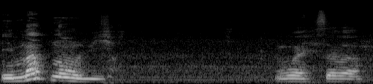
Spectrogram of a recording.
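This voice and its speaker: This let's play gamer rambles through casual gameplay commentary, swearing and sounding exasperated. His mid-range voice is a little mellow, slow-paced, and lively in intonation, picked up by a distant mic with light background noise.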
